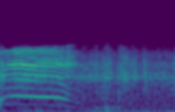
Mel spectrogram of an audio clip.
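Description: A young man shouts cheerfully close by.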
